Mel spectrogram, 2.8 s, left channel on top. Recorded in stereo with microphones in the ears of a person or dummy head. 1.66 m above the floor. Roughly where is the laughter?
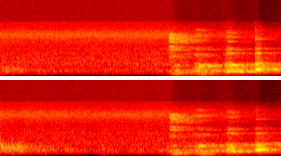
Left.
